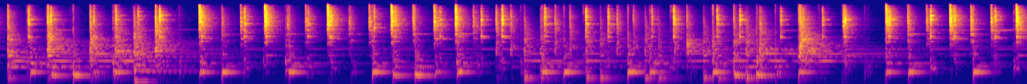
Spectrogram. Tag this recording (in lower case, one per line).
playing timbales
